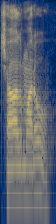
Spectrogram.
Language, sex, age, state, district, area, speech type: Punjabi, male, 18-30, Punjab, Gurdaspur, urban, read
